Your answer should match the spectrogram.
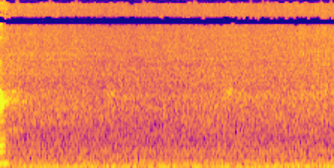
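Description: Steady low rumble of a vehicle's engine and tyres heard from inside the cabin while it moves along the road.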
